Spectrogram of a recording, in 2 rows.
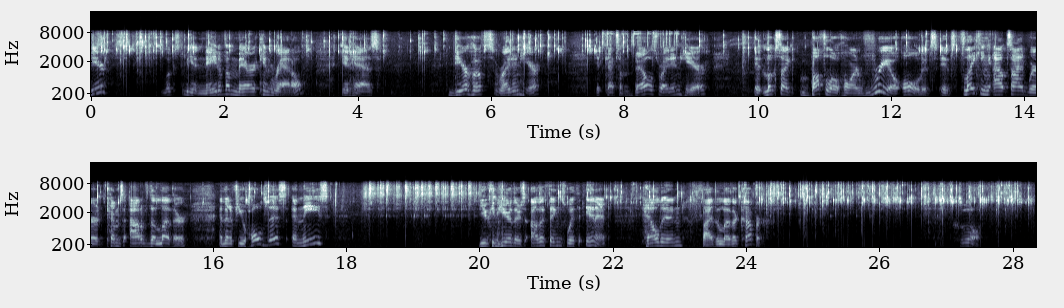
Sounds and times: Rattle: 0.0 - 11.2, 11.8 - 28.3
Rattle (instrument): 0.0 - 11.2, 11.8 - 28.3
Inside, small room: 0.0 - 28.3
Speech: 1.1 - 3.2, 3.8 - 4.4, 5.4 - 6.8, 7.6 - 9.3, 10.0 - 17.8, 20.0 - 24.4, 27.2 - 27.5.

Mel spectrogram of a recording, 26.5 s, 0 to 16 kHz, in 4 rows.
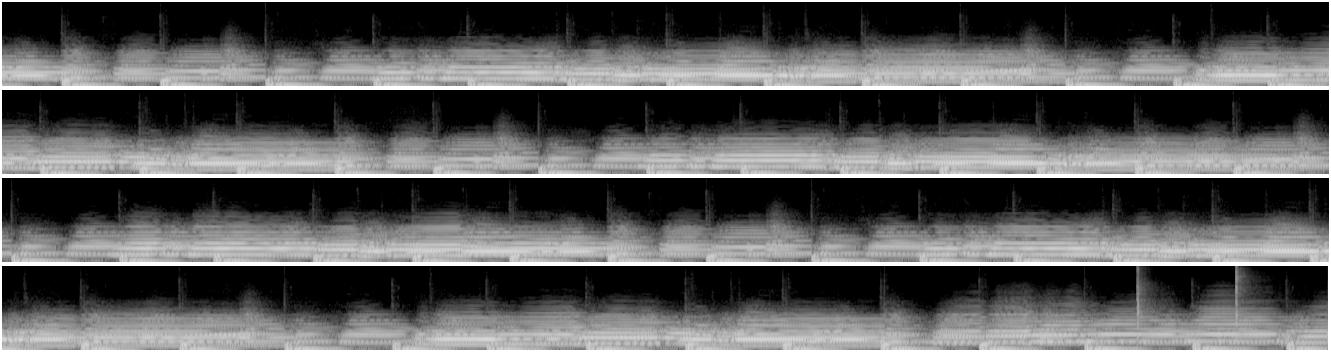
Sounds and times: Saxophone: 0.0 - 26.5.

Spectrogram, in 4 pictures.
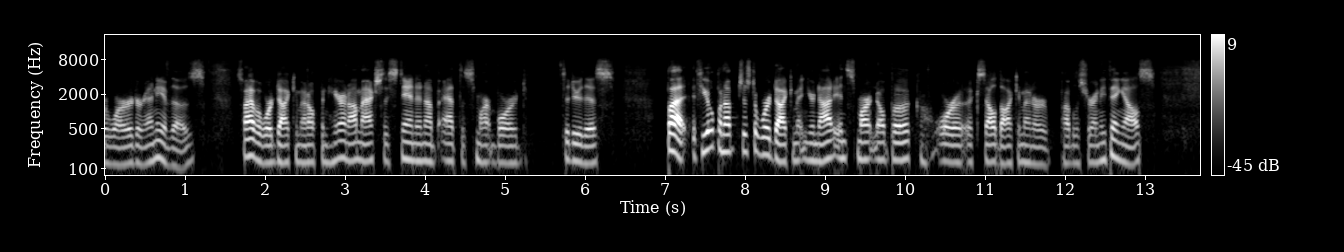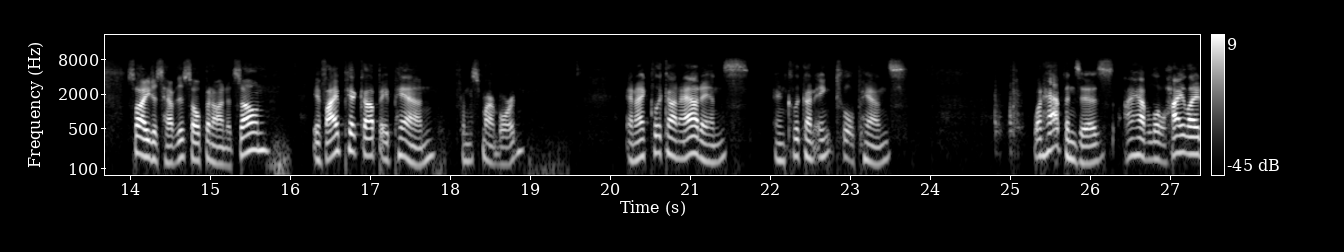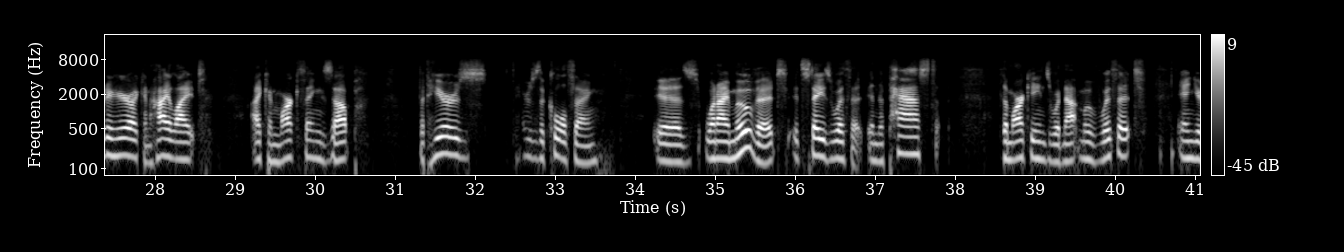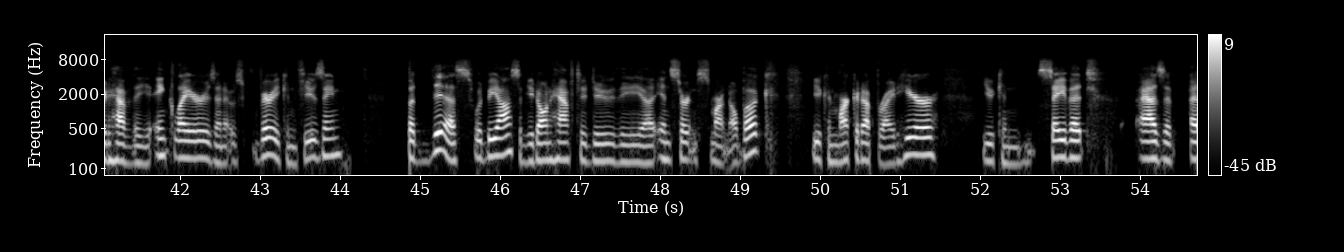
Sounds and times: Speech: 0.0 - 6.4, 7.0 - 13.2, 14.0 - 19.0, 20.2 - 23.8, 25.3 - 30.7, 31.3 - 37.8, 38.6 - 44.1, 44.8 - 54.7.

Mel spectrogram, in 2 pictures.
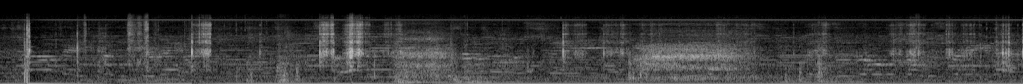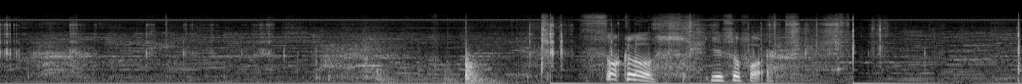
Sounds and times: Music: 0.0 - 20.4
Door: 14.0 - 15.3
Speech: 16.1 - 18.1.

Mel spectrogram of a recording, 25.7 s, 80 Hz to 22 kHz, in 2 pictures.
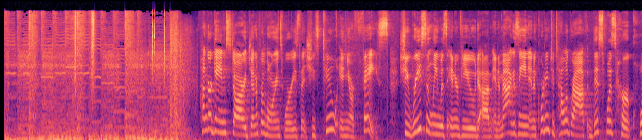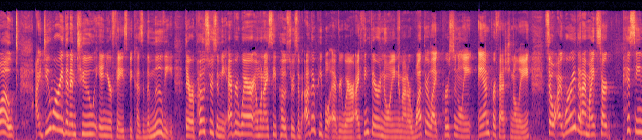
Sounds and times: Music: 0.1 - 3.6
Speech: 4.0 - 25.6.

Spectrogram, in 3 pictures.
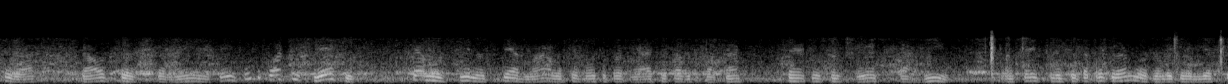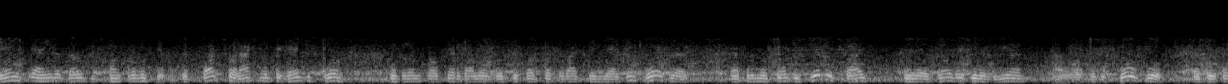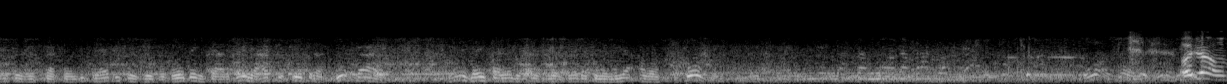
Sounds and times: Speech: 0.0 - 36.8.

